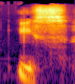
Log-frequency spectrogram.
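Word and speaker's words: Ys: But it's like the word geese without the G at the beginning. East.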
